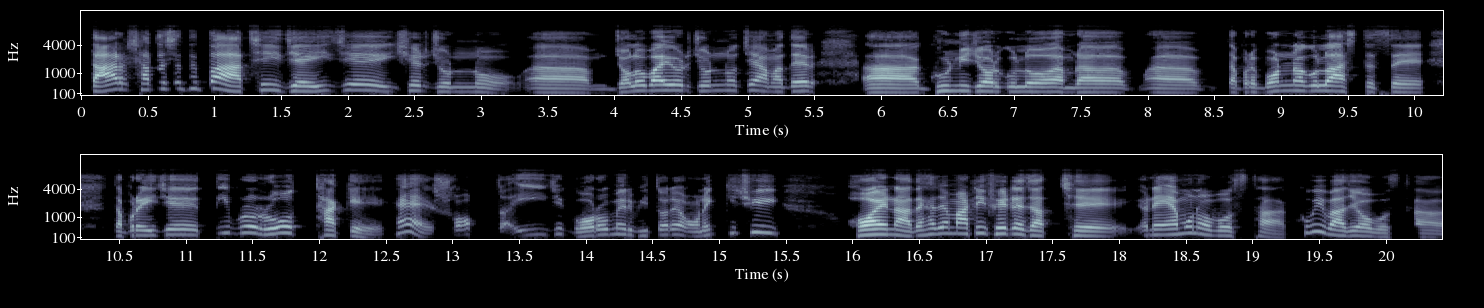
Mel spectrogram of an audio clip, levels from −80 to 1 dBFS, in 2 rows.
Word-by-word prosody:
তার 235 - +7
সাথে, 225 +3 -3
সাথে 255 +1 -12
তো 265 - +5 0.2
আছেই 210 +5 -4
যে, 180 - +3
এই 185 - -7
যে 215 -1 -2 0.3
ইসের 190 +3 -5
জন্য, 155 -1 -9 0.5
আম 130 -2 -1 0.2
জলবায়ুর 200 +5 +3
জন্য 190 +2 -7
যে, 210 - -5
আমাদের 175 +2 +1 0.5
আ - - +5 0.4
ঘূর্ণিঝড় 175 -2 0
গুলো 160 0 -1 0.2
আমরা 145 0 0 0.5
আ - - 0 0.5
তারপরে 150 +1 -5
বন্যা 190 +2 +1
গুলো 190 0 +2
আসতেছে। 160 -3 -5 0.5
তারপরে 165 +3 -1
এই 170 - -5
যে, 190 0 +2 0.3
তীব্র 250 +1 -8 0.2
রোদ 245 +3 0 0.2
থাকে, - - +1 0.2
হ্যাঁ? - - +1 0.2
সব - - -9 0.2
তো, - - -13 0.2
এই 190 - -4
যে 215 - -11 0.2
গরমের 195 +5 -3
ভিতরে 185 +4 -6
অনেক 165 +5 -3
কিছুই 265 +2 -1 0.7
হয় 195 +3 +10
না। - - +8
দেখা 205 +5 -1
যায়, 235 0 -2
মাটি 235 +2 +4
ফেটে 225 -2 +6
যাচ্ছে। 160 0 +1 0.4
মানে, 185 +2 +2
এমন 250 +4 -4
অবস্থা, 160 -2 -6 0.2
খুবই 290 +4 -5
বাজে 160 -1 +3
অবস্থা। 125 -1 -11
185 Hz, 155 wpm, -24 LUFS, 160-210 Hz, 0.7 s, হয়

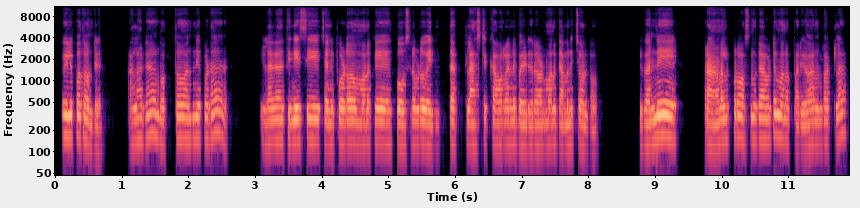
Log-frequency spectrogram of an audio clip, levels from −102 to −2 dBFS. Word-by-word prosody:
వెళ్ళిపోతా 160 -1 +3
ఉంటాయి. 120 - -4 0.5
అలాగా 150 +4 -1 0.2
మొత్తం 155 +3 -3
అన్నీ 150 +1 0
కూడా, 165 +4 0 0.7
ఇలాగ 135 +1 0 0.2
తినేసి 140 +1 +2 0.2
చనిపోవడం 130 +1 +1 0.2
మనకి 130 +1 +1 0.2
కోసినప్పుడు 130 +1 +2
ఎంత 120 +2 -9 0.2
ప్లాస్టిక్ 125 -1 -1
కవర్లన్నీ 130 +1 0
బయటికి 120 0 -1
రావడం 125 +1 -2
మనం 130 +1 -1
గమనిచ్చే 125 +2 -3
ఉంటాం. 115 - -8 0.7
ఇవన్నీ 140 +6 +5 0.6
ప్రాణాలకు 125 +4 +1
కూడా 160 -1 +3
వస్తుంది 150 0 -4
కాబట్టి, 145 +3 +1
మన 150 -2 -1
పర్యావహణం 125 +3 -1
పట్ల, 135 +3 -2
135 Hz, 135 wpm, -26 LUFS, 125-145 Hz, 0.7 s, ఇవన్నీ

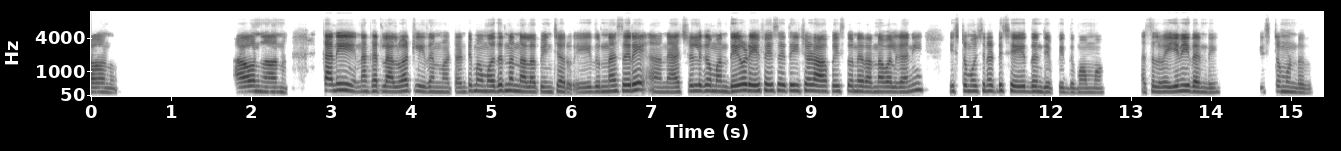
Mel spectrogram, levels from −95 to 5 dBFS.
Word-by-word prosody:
అవును. 180 -2 -3 1.6
అవును. 205 +1 +1
అవును. 185 -1 -3 0.5
కానీ 245 +2 +8 0.2
నాకట్లా 205 0 0
అలవాటు 215 +4 -1
లేదన్నమాట. 190 -3 -6
అంటే 185 +5 -7
మా 220 - -3
మదర్ 230 +3 0
నన్ను 225 -4 0
అలా 190 0 +1
పెంచారు, 190 0 -3 0.2
"ఏదున్నా 200 +3 -2
సరే 235 +3 +5 0.2
ఆ - - -4 0.2
నేచురల్‌గా 220 +5 +1
మన 210 -1 -2
దేవుడు 240 +2 +6
ఏ - - +5
ఫేస్ 245 0 0
అయితే 235 0 -3
ఇచ్చాడో 235 -1 0
ఆ - - +1
ఫేస్ 215 0 -4
తోనే 210 -1 -2
రన్ 190 0 -4
అవ్వాలి 190 -1 -2
గానీ 230 +8 -2 0.5
ఇష్టం 225 +1 -5
ఒచ్చినట్టు 225 0 -4
చేయొద్దని" 205 -2 +1
చెప్పిద్ది 175 -1 -10
మా 170 - -6
అమ్మ. 165 -1 -12 0.5
అసలు 195 +2 -7
వెయ్యనీయదండి, 195 -4 +3 0.6
ఇష్టం 200 0 -8
ఉండదు. 165 -3 -11
205 Hz, 150 wpm, -22 LUFS, 185-225 Hz, 1.6 s, కానీ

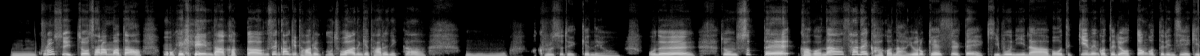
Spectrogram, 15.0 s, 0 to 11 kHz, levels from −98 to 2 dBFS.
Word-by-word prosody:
음 175 +1 -9
그럴 335 - +2
수 440 - -4
있죠. 180 0 0
사람마다 235 -2 +3 0.3
뭐 190 0 -2
개개인 230 +1 +4
다 180 -3 +3
각각 185 +3 0
생각이 305 -1 +1
다르고 175 +1 -3
좋아하는 205 +2 +3
게 205 - -3
다르니까. 195 +4 -4 0.5
어. 165 0 -15 0.3
아 - - -24
그럴 190 +1 -7
수도 195 -3 -9
있겠네요. 155 -1 -10 0.3
오늘 195 +2 +2 0.3
좀 200 -1 -1
숲에 285 - +3
가거나 185 - +1
산에 325 -1 +3
가거나 165 - -5
요렇게 205 +3 0
했을 220 -1 0
때 230 -4 -1
기분이나 180 -3 -1
뭐 160 0 -1
느끼는 250 +5 -1
것들이 195 -2 -1
어떤 230 +10 +1
것들인지 195 -4 -4
얘기 170 +3 -5
195 Hz, 320 characters per minute, -24 LUFS, 175-230 Hz, 0.5 s, 개개인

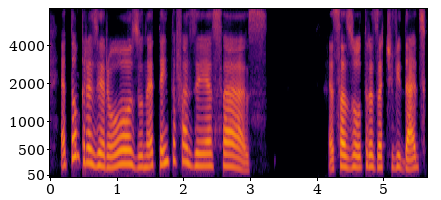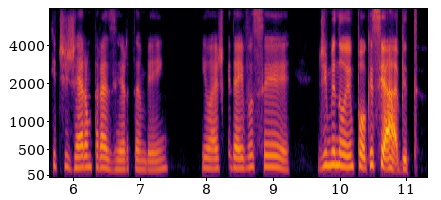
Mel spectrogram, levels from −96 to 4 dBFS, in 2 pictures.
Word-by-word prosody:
É - - -3
tão 370 +2 -1
prazeroso, 225 - 0
né. 200 +2 -1
Tenta 280 +7 -3
fazer 235 -8 -3
essas 200 -9 -2 0.9
essas 200 -3 0
outras 195 0 -2
atividades 190 -2 -2
que 220 - -10
te 200 0 -7
geram 190 +2 +1
prazer 165 -5 -3
também. 155 +1 -8 0.5
E 180 - -10
eu 175 - -3
acho 170 +1 -3
que 210 - -16
daí 180 -2 +2
você 195 -3 -3 0.4
diminui 215 +1 +3
um - - -1
pouco 200 +1 +1
esse - - +6
hábito. - - +6
195 Hz, 140 wpm, -23 LUFS, 180-215 Hz, 0.9 s, esse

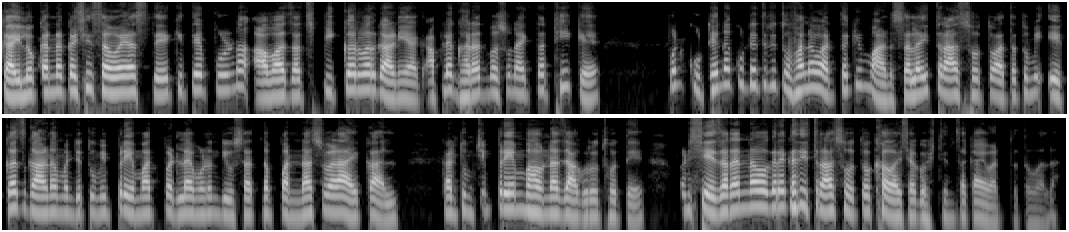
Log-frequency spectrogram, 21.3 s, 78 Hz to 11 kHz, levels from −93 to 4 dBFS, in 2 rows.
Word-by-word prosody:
काही 175 -1 +8
लोकांना 205 +3 +3
कशी 225 +3 0
सवय 205 -2 +6
असते, 195 -2 +2
की 225 - -9
ते 230 - +4 0.2
पूर्ण 225 +3 -2 0.2
आवाजात 180 +2 +4
स्पीकरवर 230 +3 0
गाणी 165 -3 +4
ऐक 150 -2 -2
आपल्या 220 +8 -2
घरात 175 +3 +1
बसून 205 +1 -5
ऐकतात, 195 +3 -2
ठीक 260 -6 -9
आहे, 155 0 -2 0.7
पण 265 +1 -1
कुठे 230 0 -2
ना 290 - +1
कुठे 285 -1 -4
तरी 275 -1 -9
तुम्हाला 225 +1 +1
वाटतं, 195 -4 +1
की 285 - -9
माणसालाही 175 +3 +1
त्रास 190 -4 +2
होतो. 185 0 -6
आता 175 0 0
तुम्ही 195 +1 -7 0.2
एकच 205 +6 0
गाणं 175 -1 +4
म्हणजे 170 0 -6
तुम्ही 170 0 -8
प्रेमात 170 -2 0
पडलाय 170 -2 0
म्हणून 165 +1 -8
दिवसातनं 155 +1 -5
पन्नास 160 +3 -1
वेळा 175 -2 +5
ऐकाल 130 -3 -1 0.5
कारण 170 -1 0
तुमची 185 +2 -10
प्रेम 200 -1 +2
भावना 170 -2 +3
जागृत 145 -1 -1
होते. 130 -4 -9 0.4
पण 190 -1 -10
शेजाऱ्यांना 195 +4 +3
वगैरे 220 0 +2
कधी 215 +2 +1
त्रास 180 -4 +2
होतो 180 +1 -4
का - - +4
ओ - - +3
अशा 145 +1 -5
गोष्टींचा? 140 0 -11
काय 135 -3 -4
वाटत 110 0 -13
तुम्हाला? 100 -2 -23
180 Hz, 170 wpm, -24 LUFS, 160-210 Hz, 0.7 s, काही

